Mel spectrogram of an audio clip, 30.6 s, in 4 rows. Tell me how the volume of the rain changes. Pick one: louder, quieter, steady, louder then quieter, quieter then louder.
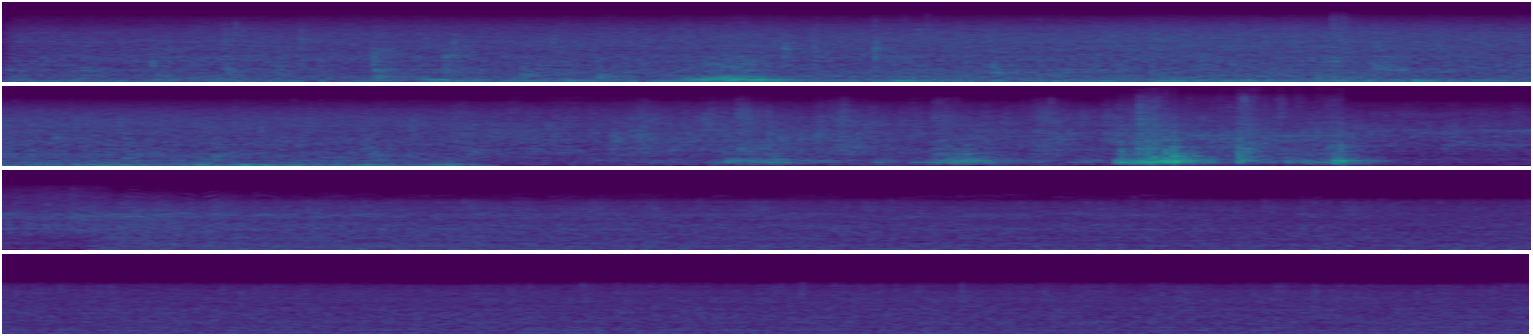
quieter.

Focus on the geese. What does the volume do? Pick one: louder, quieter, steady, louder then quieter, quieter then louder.
quieter.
